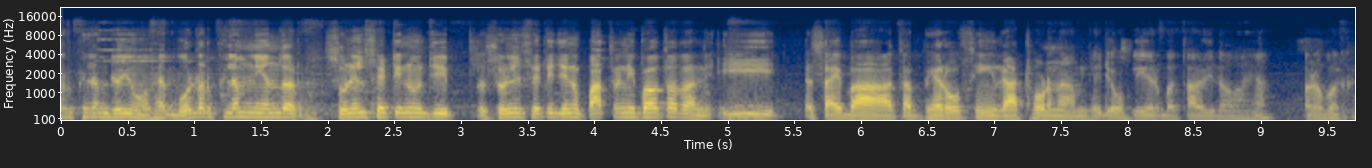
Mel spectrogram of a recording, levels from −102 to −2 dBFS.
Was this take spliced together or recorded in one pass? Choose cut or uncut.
uncut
